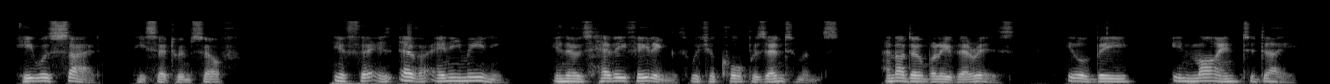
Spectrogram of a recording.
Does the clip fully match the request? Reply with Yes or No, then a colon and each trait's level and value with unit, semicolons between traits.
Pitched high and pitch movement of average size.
No: medium, 140 Hz; average, 3.1 semitones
